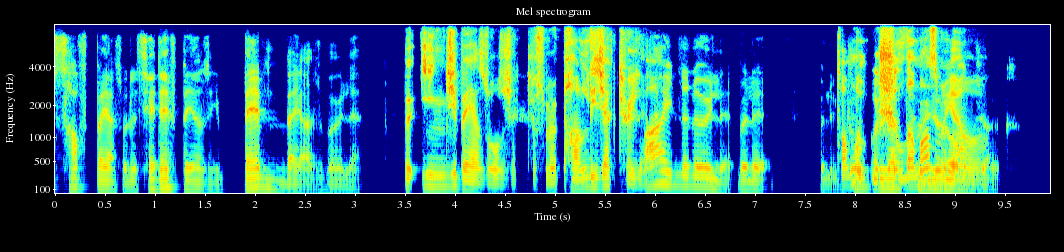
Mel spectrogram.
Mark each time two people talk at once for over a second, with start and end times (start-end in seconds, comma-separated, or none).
7.8-9.4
